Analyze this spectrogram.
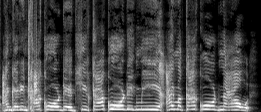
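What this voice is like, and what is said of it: Arnold Schwarzenegger impression, Austrian accent. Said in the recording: “my Arnold impression ... the way he says it with his Austrian accent”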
